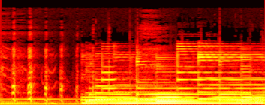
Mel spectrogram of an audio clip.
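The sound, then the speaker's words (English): A few quick strummed hits on an electric guitar through a guitar amp give way to a loud, washy reverb tail that swells and keeps ringing steadily, sustaining without any new notes played. “I'm not even playing right now. That's the reverb just kind of rolling.”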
